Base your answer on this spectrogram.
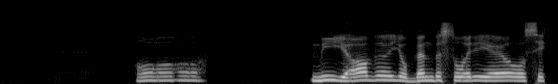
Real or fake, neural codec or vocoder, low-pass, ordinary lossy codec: fake; codec, 16 kHz, 0.8 kbps, ZipCodec; 7.2 kHz; none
